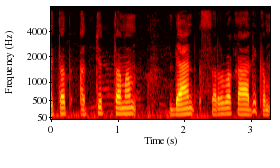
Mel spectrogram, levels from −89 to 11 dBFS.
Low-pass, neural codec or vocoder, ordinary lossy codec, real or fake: 7.2 kHz; none; none; real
